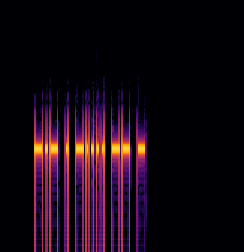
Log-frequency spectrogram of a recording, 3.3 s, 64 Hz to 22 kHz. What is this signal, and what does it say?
Morse code, heard as a keyed tone, about 34 wpm, 700 Hz. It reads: KE6MT
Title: NA SOTA Chaser Callsigns 35wpm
